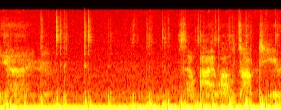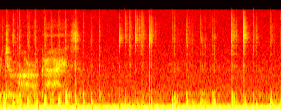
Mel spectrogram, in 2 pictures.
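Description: Fingertips and fingernails tapping quickly and irregularly on a glass snow globe, many light clicks a second.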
